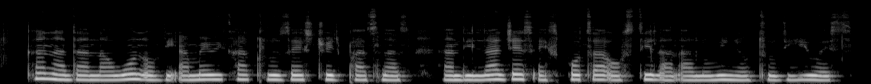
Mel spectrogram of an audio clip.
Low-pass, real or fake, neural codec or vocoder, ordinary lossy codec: 14.4 kHz; real; none; none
